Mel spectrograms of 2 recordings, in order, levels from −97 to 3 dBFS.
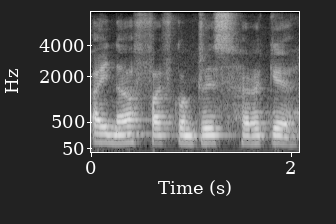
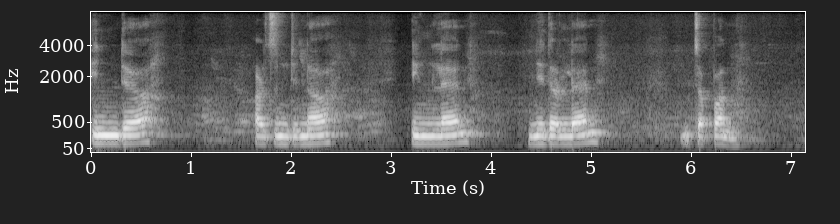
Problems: none marked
